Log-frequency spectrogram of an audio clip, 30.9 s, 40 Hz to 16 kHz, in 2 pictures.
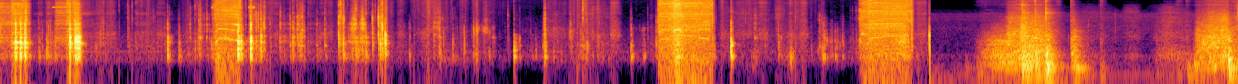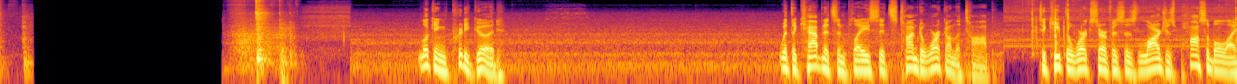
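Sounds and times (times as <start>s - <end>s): power drill driving screws: 0.0s - 1.1s, 2.4s - 4.5s, 8.2s - 9.0s, 10.7s - 11.6s, 28.0s - 30.9s
hardware clicking and rattling: 0.0s - 8.2s, 28.1s - 30.9s.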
